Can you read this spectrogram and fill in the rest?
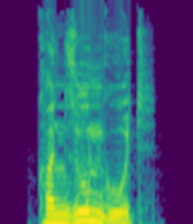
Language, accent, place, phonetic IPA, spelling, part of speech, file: German, Germany, Berlin, [kɔnˈzuːmˌɡuːt], Konsumgut, noun, De-Konsumgut.ogg
- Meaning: consumer good(s)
